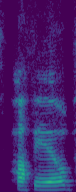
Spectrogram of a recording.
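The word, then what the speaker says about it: Rafael: Ah Raphael Hafael Pazie. Yes because the R. That's how they say it.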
